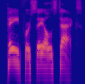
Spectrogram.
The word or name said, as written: PAID FOR SALES TAX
